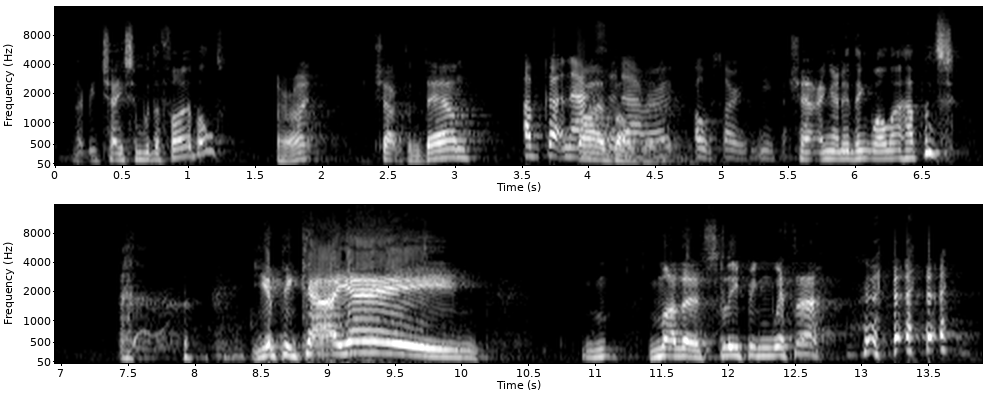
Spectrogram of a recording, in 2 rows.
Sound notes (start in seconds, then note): 4.1 overlapping chattering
